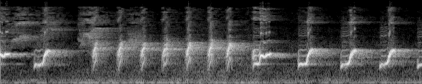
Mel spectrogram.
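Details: Straw-headed bulbul song from a cave: a run of crisp clicks, then rich whistled notes that rise in a step, repeated about every half second over a soft low hum.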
